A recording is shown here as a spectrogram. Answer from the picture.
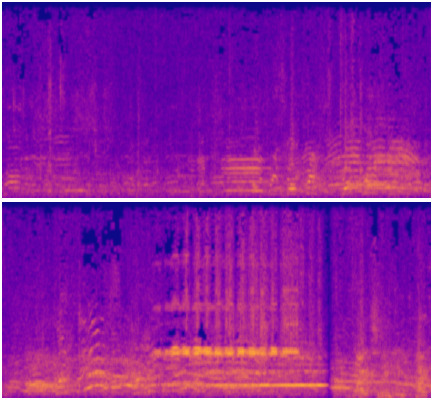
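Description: Football crowd in the stands shouting and cheering, many voices overlapping and building louder as the play develops. Near the end a long high note is held over the noise, then the sound cuts off abruptly.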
